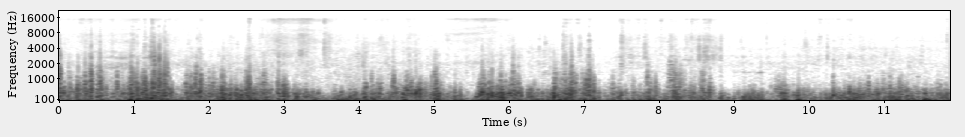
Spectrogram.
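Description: Strong gusting wind on La Palma, near the volcano and lava flow, roars and buffets the microphone continuously, loud and rough throughout with no voices.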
